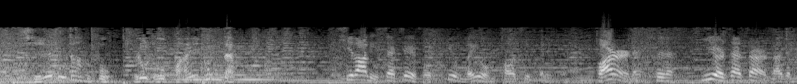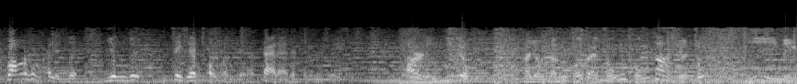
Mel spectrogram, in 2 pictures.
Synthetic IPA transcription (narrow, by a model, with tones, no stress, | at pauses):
t͡ɕjɛ˧˥ʈ͡ʂu˥˧t̪ɑ˥˧ŋfu˥˩lu˥˩t̪u˧˥pa˧˥ɪk̪ʊ˥ŋd̪ə˨ | ɕʰi˥la˥li˨˩t͡sa˥˧ɪʈ͡ʂɤ˥˩əʂɻ̩˧˥xo˥pi˥˩ŋme˧˥ɪjo˨˩ʊkʰɑ˥ʊt͡ɕʰi˥kʰə˥˩lḭ˧˥nt̪wfa˧˥nə˞˨˥nə˧ʂwe˥˩nə˧ | i˥ə˞˧˥t͡sa˥˧ɪt͡sə˞˨˩t͡sʰa˥t͡ɕə˥˩pɑ˥ŋʈ͡ʂu˥˧kʰli˧˥nt̪we˥˩i˥nt̪we˥˩ɪʈ͡ʂɤ˥˩ɕ̬ɛ˥ʈ͡ʂʰo˨˩ʊwə˧˥npɛ˨˩d̪ə˧˥t̪a˥˩ɪla˧˥ɪd̪ə˧ʈ͡ʂə˨˩ɡə˧˩t̪we˥ɪɕḭ˧˥˩ | ɐ˥˩li˧˥ŋi˥ljo˥˩ʊṵ˨˩˥t̪ʰa˥jʊ˥˩ŋɻə˧˥ŋxɤ˧˥t͡sa˥˩ɪt͡sʊ˧˥ŋt̪ʰʊ˨˥ŋt̪a˥˩ɕɥɛ˨˩nʈ͡ʂʊ˥ŋi˥˩mi˧˥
